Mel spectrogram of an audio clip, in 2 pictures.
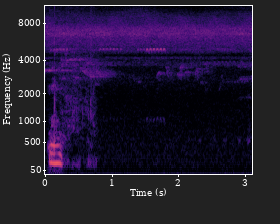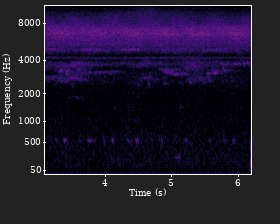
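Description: Steady, high-pitched drone of a rainforest insect chorus.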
